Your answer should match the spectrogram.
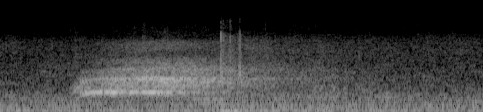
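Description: A kendo competitor's kiai: one loud, high, steady shout lasting under a second, starting about half a second in. A short sharp crack follows just after a second in.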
